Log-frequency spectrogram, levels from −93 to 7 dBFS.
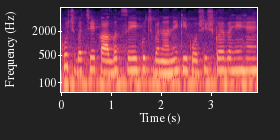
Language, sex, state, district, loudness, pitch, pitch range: Hindi, female, Punjab, Fazilka, -14 LUFS, 105 Hz, 100-105 Hz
